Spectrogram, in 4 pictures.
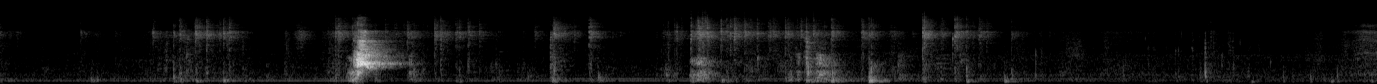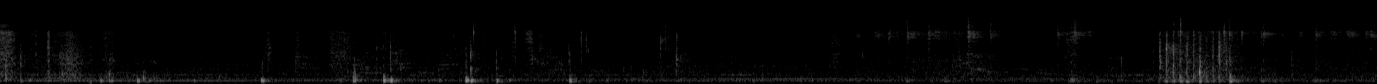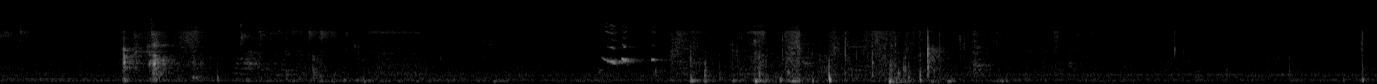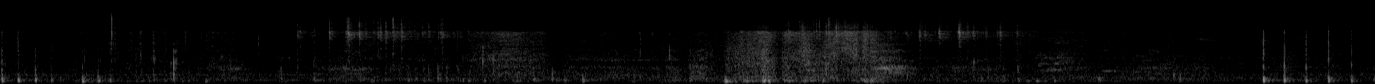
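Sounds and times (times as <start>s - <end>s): small dog barking: 3.5s - 4.2s
dog claws clicking on wooden floor: 25.3s - 27.9s.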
